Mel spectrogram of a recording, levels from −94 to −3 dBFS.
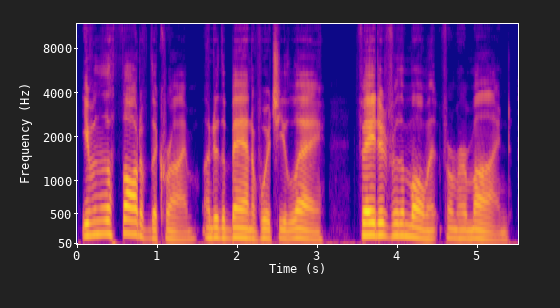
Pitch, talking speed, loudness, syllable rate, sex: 140 Hz, 215 wpm, -19 LUFS, 5.0 syllables/s, male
